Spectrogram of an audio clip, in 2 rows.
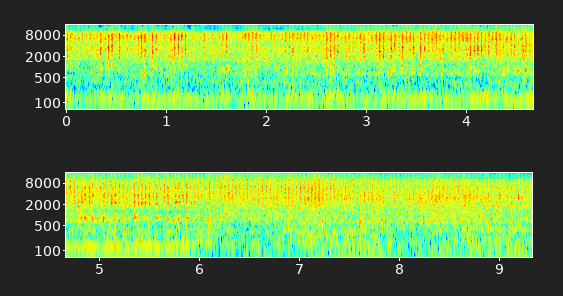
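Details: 1936 Farmall F20 tractor after magneto and carburetor adjustment (carb still due for rebuild): steady, even low chug with no misses, settling into a smooth run.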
